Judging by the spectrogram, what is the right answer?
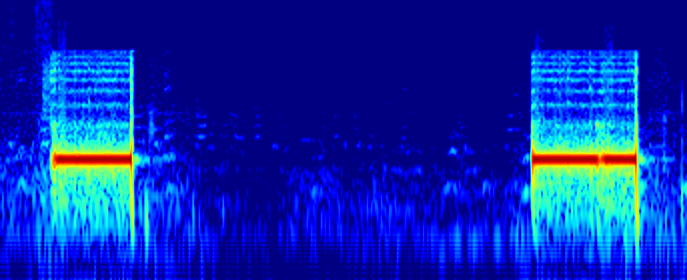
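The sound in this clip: Ringback tone of an outgoing telephone call: two steady mid-pitched rings, each just under a second long, separated by several seconds of silence.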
